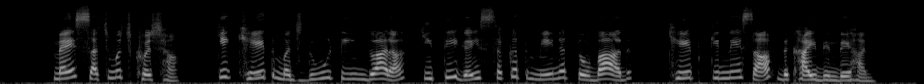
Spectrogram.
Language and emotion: Punjabi, happy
